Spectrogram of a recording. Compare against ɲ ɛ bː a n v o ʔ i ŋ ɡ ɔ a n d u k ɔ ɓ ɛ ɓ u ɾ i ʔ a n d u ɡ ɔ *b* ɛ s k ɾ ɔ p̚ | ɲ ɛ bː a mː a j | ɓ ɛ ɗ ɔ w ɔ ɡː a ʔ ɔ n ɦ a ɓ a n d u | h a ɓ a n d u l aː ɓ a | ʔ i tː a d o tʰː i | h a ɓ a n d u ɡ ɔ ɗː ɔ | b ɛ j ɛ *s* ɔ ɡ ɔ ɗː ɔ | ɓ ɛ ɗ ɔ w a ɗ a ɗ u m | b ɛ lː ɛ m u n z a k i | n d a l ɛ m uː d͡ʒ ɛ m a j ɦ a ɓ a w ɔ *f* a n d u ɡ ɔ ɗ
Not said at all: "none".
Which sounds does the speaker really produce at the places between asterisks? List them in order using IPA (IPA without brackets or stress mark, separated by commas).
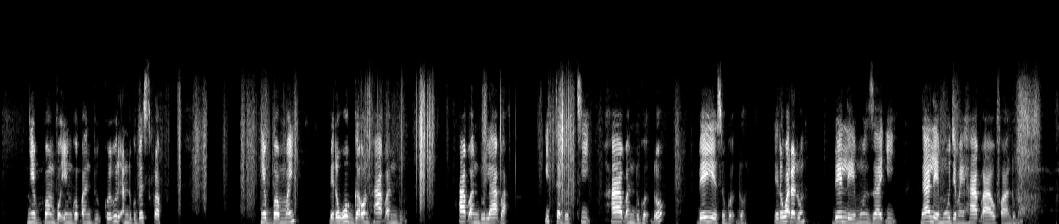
b, s, f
